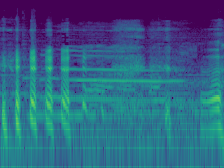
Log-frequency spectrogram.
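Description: People's voices: a quick run of short, falling cries like laughter in the first second, then one long held high note.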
